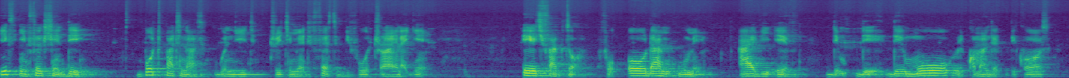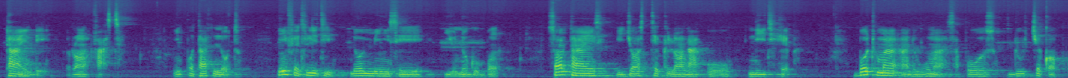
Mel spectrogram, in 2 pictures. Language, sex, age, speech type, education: Nigerian Pidgin, male, 30-45, spontaneous, tertiary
